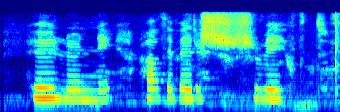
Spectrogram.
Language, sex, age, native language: Icelandic, female, 10, Icelandic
